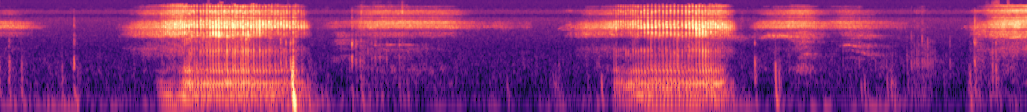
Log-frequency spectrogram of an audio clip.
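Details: Sleeping Presa cross Dogue de dog with two long, deep rumbling snores about four seconds apart and quiet breathing between them; snoring.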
